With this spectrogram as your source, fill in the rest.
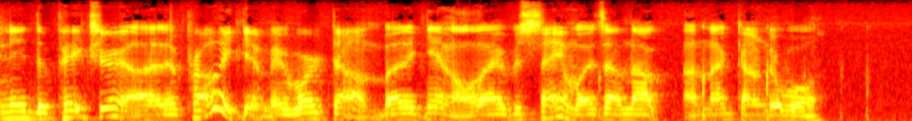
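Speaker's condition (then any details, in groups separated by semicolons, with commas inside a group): Friedreich's ataxia; voice crackles when stressed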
